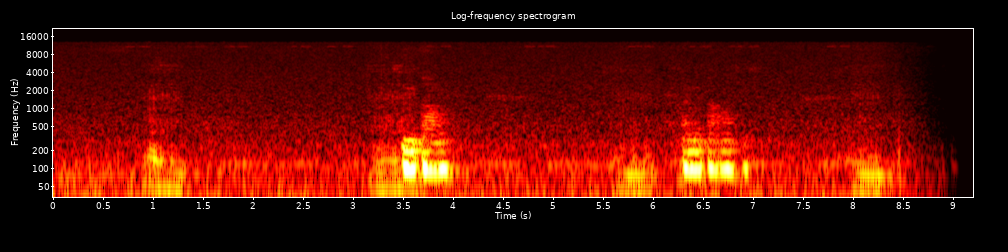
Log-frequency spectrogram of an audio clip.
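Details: Two low, rumbling snores a few seconds apart over soft room noise from Nana, a Labrador comfortably asleep.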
